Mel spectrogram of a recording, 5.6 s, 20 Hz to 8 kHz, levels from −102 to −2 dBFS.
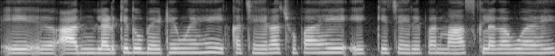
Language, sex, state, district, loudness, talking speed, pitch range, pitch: Hindi, female, Madhya Pradesh, Bhopal, -21 LUFS, 215 wpm, 200-220 Hz, 210 Hz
